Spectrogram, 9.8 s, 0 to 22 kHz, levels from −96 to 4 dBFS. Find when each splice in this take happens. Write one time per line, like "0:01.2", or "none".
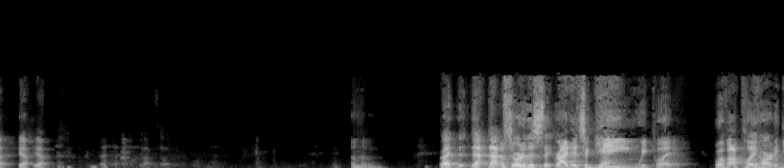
none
